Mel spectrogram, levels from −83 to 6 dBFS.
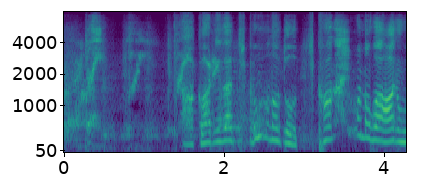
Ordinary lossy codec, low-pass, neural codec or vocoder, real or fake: none; none; codec, 16 kHz, 0.8 kbps, ZipCodec; fake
